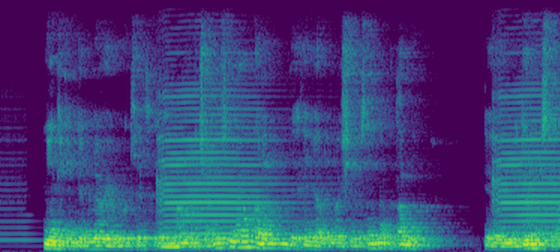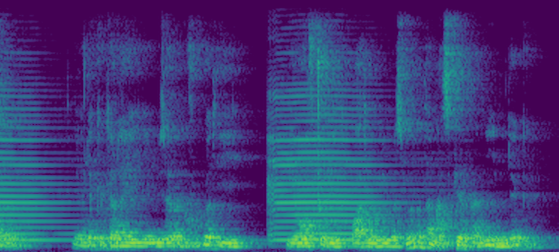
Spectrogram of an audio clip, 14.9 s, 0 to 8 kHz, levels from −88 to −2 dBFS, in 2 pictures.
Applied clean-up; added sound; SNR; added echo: none; Bowed string instrument; 14 dB; reverberation time 1.0 s.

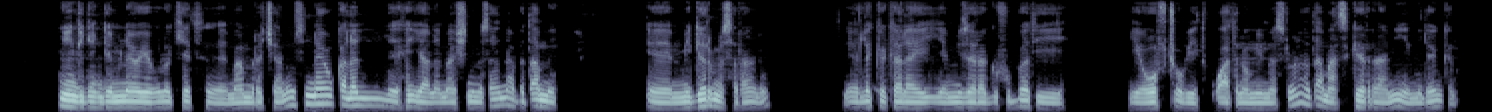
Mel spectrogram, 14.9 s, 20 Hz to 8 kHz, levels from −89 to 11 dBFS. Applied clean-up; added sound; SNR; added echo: none; none; none; none.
